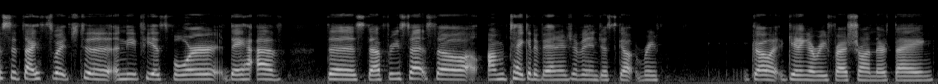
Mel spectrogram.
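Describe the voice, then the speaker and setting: A woman's voice: a little high, a bit bright. A woman in her twenties giving casual gameplay commentary in a rambling, hesitant, informal way. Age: 20s. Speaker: gaming video creator.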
